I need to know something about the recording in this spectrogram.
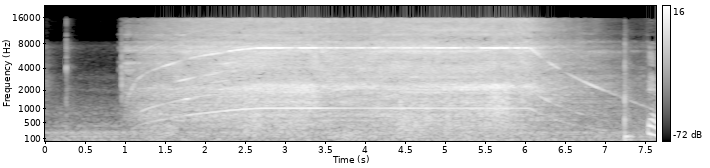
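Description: An electric air blower spins up to a high whine, blows steadily, then winds down.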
